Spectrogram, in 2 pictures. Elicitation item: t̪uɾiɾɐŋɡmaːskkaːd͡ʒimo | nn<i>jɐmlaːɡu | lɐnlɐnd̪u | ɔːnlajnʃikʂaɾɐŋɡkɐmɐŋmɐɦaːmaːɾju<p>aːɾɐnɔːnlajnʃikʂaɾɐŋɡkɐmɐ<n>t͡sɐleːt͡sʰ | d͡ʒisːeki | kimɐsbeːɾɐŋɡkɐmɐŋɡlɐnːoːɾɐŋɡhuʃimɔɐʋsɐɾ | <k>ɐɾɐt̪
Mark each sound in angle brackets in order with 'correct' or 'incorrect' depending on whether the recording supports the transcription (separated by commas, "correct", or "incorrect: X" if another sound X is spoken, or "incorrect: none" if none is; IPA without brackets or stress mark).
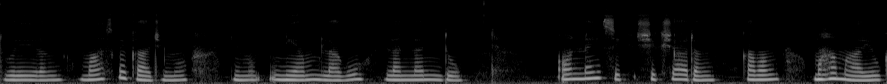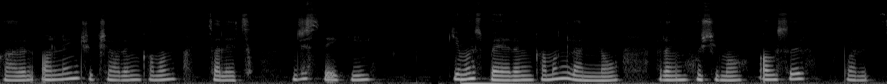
correct, incorrect: k, incorrect: ŋ, incorrect: p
